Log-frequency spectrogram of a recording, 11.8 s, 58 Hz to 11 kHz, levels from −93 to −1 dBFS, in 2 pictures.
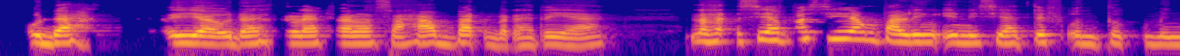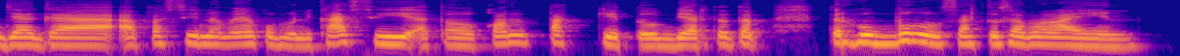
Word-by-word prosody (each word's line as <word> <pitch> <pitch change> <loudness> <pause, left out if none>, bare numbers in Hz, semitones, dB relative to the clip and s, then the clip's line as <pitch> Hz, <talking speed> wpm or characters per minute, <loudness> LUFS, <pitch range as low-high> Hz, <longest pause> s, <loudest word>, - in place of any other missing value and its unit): Udah, 205 -1 +5 0.4
iya, 200 -2 +7
udah 195 +3 +1
ke 195 - -10
level 195 0 +2
sahabat 195 0 +2
berarti, 165 +2 -3
ya. 165 +4 -4 0.5
Nah, 235 0 +2
siapa, 265 +4 +2
sih, 295 +1 0
yang 280 -2 +4
paling 220 -3 +5
inisiatif 200 +1 0
untuk 190 +1 -5
menjaga, 170 -2 -1
apa, 170 +3 -4
sih, 195 +1 -6
namanya, 180 0 -3
komunikasi 180 +3 -2
atau 155 0 -7
kontak 205 +3 -5
gitu 160 -3 -1
biar 160 -1 -1
tetap 175 - -4 0.3
terhubung 210 +1 +2
satu 185 0 -5
sama 180 -2 -2
lain? 150 -3 -4
190 Hz, 145 wpm, -24 LUFS, 170-210 Hz, 0.5 s, iya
